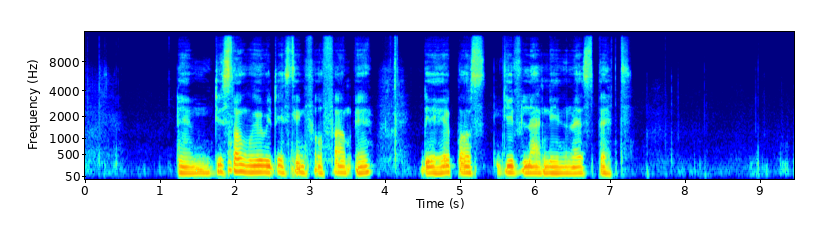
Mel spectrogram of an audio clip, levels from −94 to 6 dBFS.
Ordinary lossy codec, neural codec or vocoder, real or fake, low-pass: none; codec, 44.1 kHz, 3.4 kbps, Pupu-Codec; fake; 14.4 kHz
